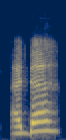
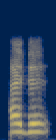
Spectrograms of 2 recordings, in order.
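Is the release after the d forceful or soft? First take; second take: forceful; soft. First: The d ends with a forceful extra vowel. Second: The d ends with a gentle, soft bounce. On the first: The speaker calls it wrong. "I'm putting extra force into that bounce back" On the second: The speaker calls it right. "There's a gentle ending to it. It's a soft ending"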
